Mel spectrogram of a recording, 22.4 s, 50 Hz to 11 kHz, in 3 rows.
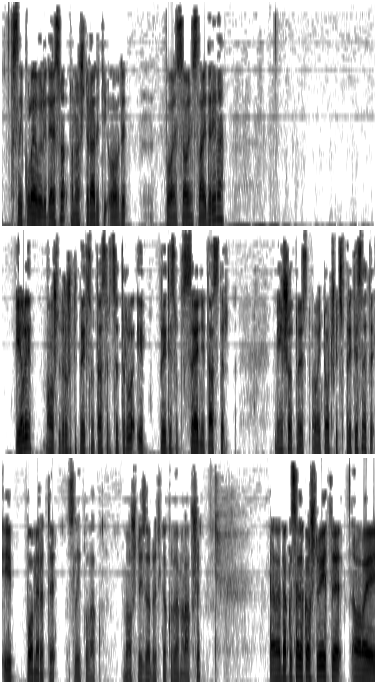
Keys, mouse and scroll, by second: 1.4-4.2 drag, 5.7-8.2 drag, 9.3-10.9 ctrl+middle drag, 11.9-13.0 drag, 13.3-14.3 drag, 14.5-15.5 drag, 16.6 click, 17.8 click, 19.4-20.1 scroll down 1.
